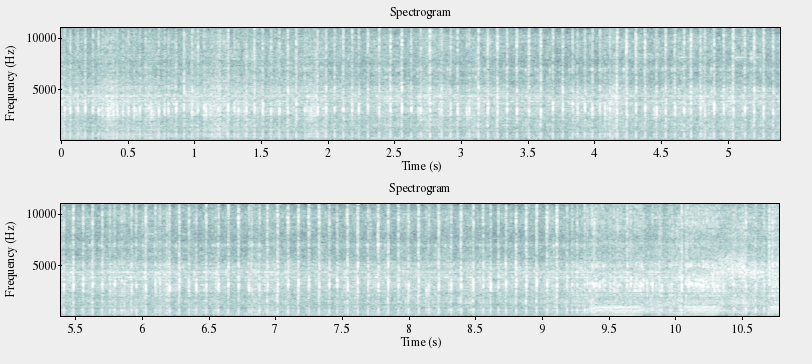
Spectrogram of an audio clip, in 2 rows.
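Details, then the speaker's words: Stihl FS55 trimmer after carburetor replacement and idle adjustment; quick, even two-stroke putter holds steady idle with no surging or stalling, brief blip near end; idle set correctly, clutch working. "You can see it is idling now. I did have to adjust the carburetor. These carburetors never come set up properly from factory."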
